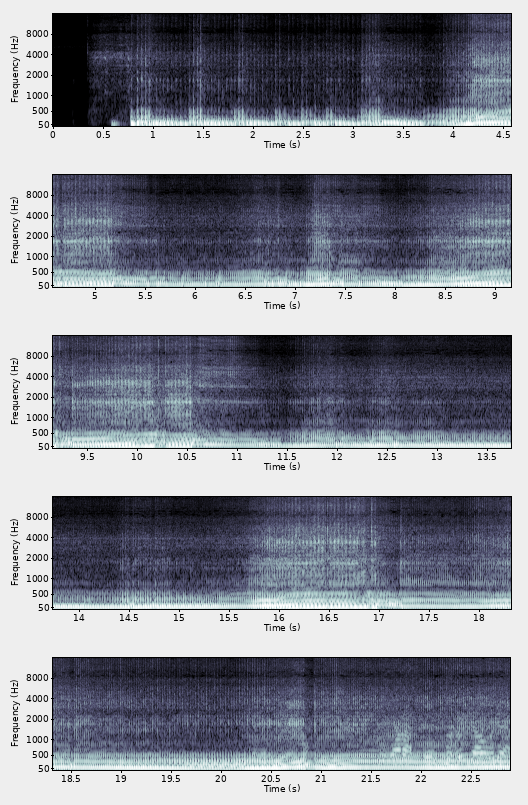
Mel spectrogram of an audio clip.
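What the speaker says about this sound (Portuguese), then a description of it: "Usaberg dando a partida no pedal." A Husaberg motorcycle engine being kick-started sputters and revs repeatedly in rising and falling bursts, loud and close, with clattering mechanical noise and people talking throughout.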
